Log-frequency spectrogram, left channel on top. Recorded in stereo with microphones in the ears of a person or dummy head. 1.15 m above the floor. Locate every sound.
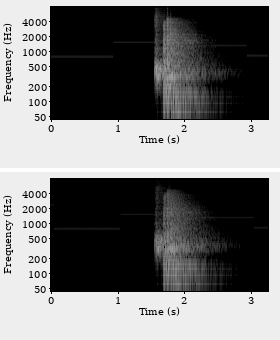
1.6 s breaking glass: 35° left (ahead or behind), 0.7 m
